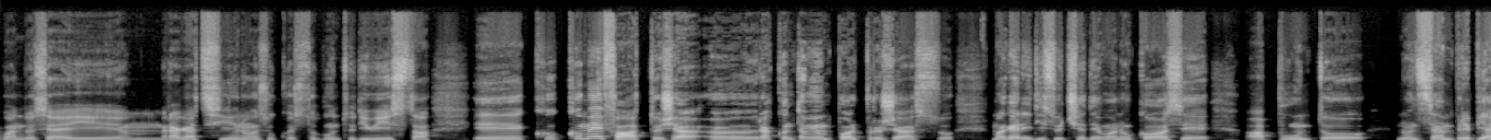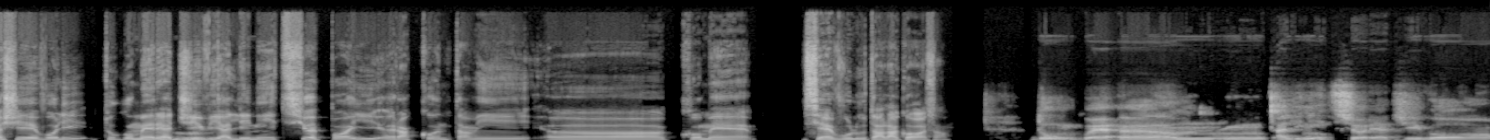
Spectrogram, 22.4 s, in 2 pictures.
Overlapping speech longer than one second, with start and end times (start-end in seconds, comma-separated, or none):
none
